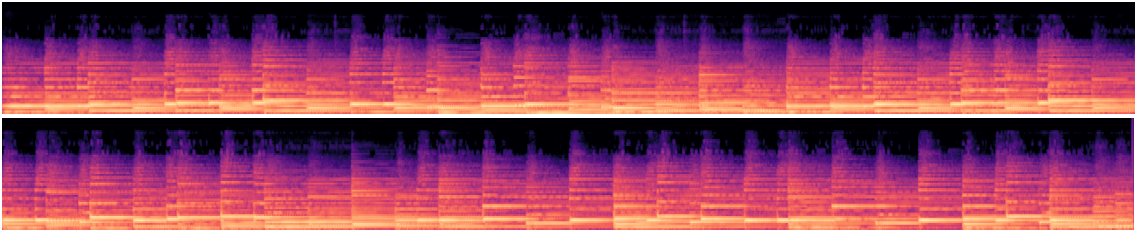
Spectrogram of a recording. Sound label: Christmas Classical Music; O Holy Night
